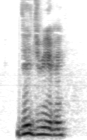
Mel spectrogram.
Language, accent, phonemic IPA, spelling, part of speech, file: French, Canada, /de.dɥi.ʁe/, déduirai, verb, LL-Q150 (fra)-déduirai.wav
- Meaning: first-person singular simple future of déduire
